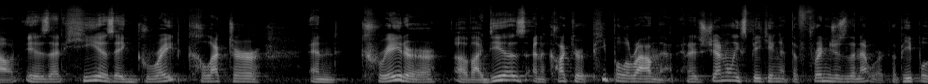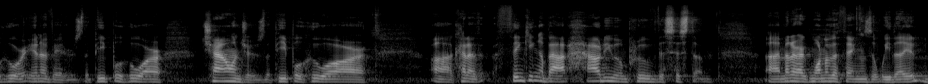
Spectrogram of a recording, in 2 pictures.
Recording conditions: busy venue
